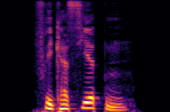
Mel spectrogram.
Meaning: inflection of frikassieren: 1. first/third-person plural preterite 2. first/third-person plural subjunctive II
- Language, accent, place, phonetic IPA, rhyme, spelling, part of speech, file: German, Germany, Berlin, [fʁikaˈsiːɐ̯tn̩], -iːɐ̯tn̩, frikassierten, adjective / verb, De-frikassierten.ogg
